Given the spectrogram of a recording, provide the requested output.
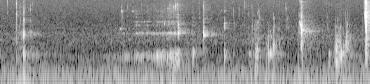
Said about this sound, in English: Quick sip of water. Water break, boss. Don't mind me, boss.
